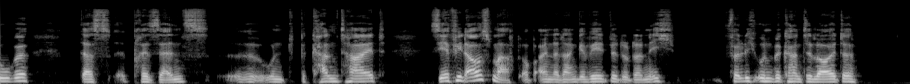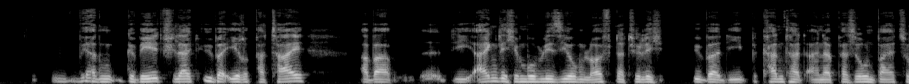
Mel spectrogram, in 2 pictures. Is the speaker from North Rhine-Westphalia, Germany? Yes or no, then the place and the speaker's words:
yes; North Rhine-Westphalia, Germany; ich bin Westfale und auch habe also hier den hohen Migrationshintergrund in diese Region.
